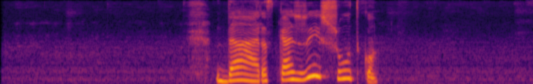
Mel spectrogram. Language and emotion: Russian, positive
